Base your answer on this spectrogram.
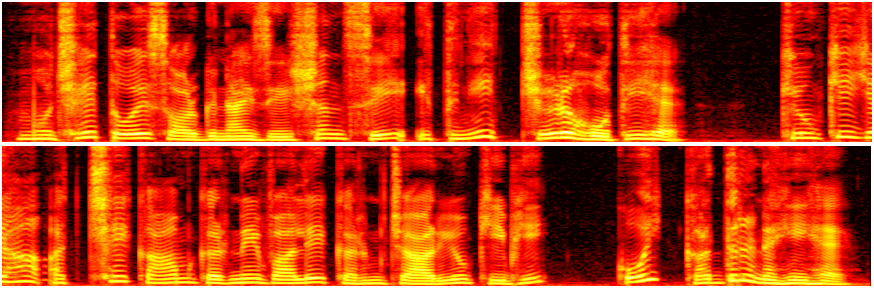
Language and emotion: Hindi, disgusted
